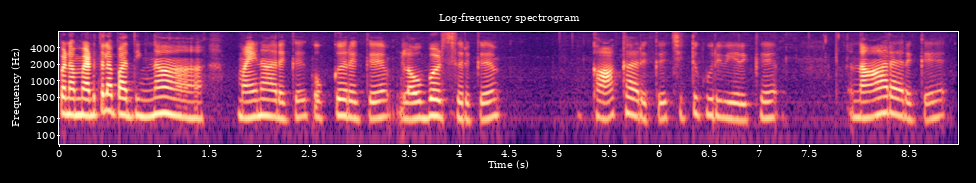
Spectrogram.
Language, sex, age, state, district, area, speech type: Tamil, female, 30-45, Tamil Nadu, Coimbatore, rural, spontaneous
